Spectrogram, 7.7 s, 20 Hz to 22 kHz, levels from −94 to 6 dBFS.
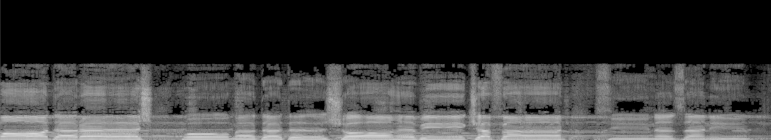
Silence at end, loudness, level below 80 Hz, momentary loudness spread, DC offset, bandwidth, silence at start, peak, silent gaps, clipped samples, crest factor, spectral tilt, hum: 0 s; -17 LUFS; -46 dBFS; 10 LU; under 0.1%; 12 kHz; 0 s; -2 dBFS; none; under 0.1%; 14 dB; -4 dB/octave; none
